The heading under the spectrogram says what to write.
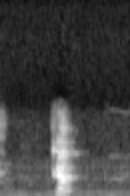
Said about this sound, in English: The hounds are barking!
